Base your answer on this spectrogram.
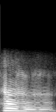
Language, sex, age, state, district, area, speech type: Maithili, male, 18-30, Bihar, Muzaffarpur, rural, conversation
